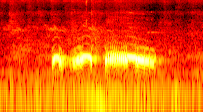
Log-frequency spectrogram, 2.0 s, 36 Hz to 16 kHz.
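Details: A single brief coo from a local spotted dove of the 'kuk 3' kind: a short hoot, a second note, then a longer, slightly falling coo lasting half a second.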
